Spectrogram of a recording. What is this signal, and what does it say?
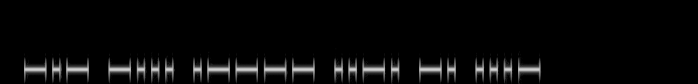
Morse code, heard as a keyed tone, about 17 wpm, 700 Hz. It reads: KB1FNV
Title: USA Callsign DE Callsign - 6 Characters - 17wpm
